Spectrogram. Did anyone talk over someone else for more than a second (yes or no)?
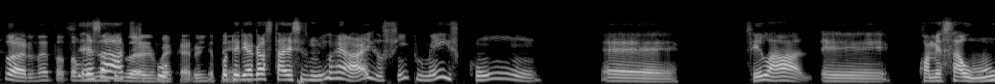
yes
